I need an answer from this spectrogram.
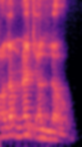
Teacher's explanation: So it is assimilated. The sakin of first lam has assimilated in the second lam, and the second lam has a shadda now. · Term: assimilation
